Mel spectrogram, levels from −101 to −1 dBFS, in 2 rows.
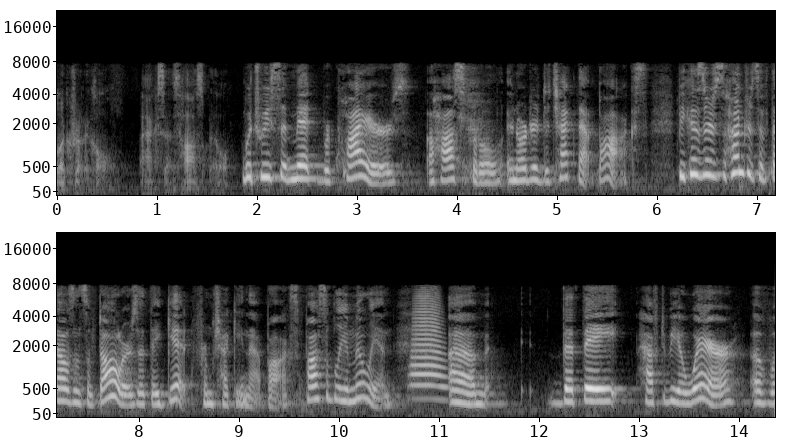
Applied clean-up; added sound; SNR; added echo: neural separator model SepFormer DNS4.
